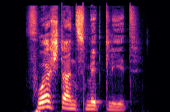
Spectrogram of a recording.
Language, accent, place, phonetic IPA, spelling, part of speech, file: German, Germany, Berlin, [ˈfoːɐ̯ʃtant͡sˌmɪtɡliːt], Vorstandsmitglied, noun, De-Vorstandsmitglied.ogg
- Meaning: board member, director (member of a board of directors)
